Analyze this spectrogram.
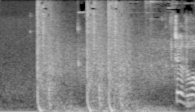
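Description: Several gunshots fire in quick succession.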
